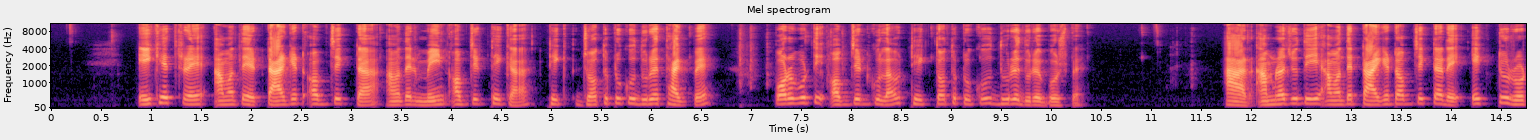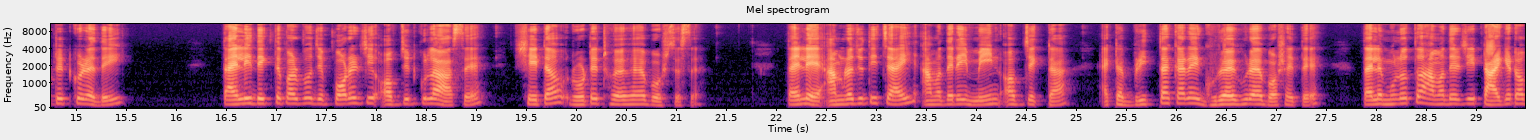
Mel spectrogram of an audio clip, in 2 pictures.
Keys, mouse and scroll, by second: 0.0-0.6 scroll up 2, 0.6-1.5 shift+middle drag, 1.5 click, 3.2 click, 7.2-7.6 scroll down 2, 7.6-11.2 shift+middle drag, 11.7 scroll up 1, 12.0 shift+middle click, 12.6 scroll up 1, 13.2 click, 17.0-29.4 shift+middle drag.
